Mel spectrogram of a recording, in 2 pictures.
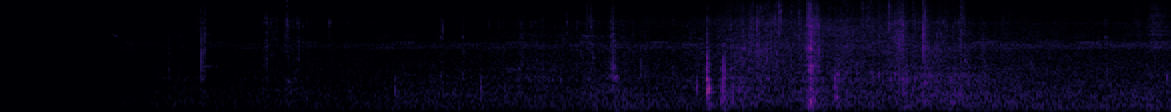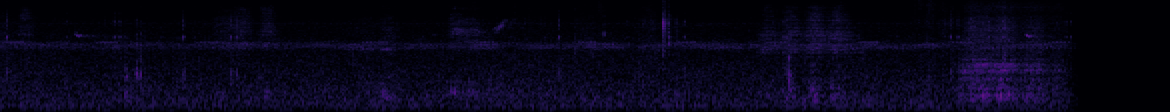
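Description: Faint outdoor ambience: a steady high-pitched hum with scattered soft clicks and knocks. It fades in just after the start and cuts off suddenly near the end.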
